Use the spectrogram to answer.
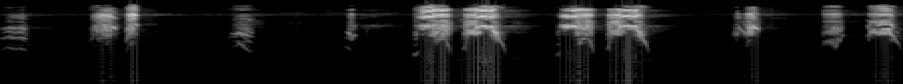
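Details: Great myna mother feeding her baby; the chick gives rapid, scratchy, hissing calls, often doubled, spaced unevenly about once a second, with a few fainter short notes among them.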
